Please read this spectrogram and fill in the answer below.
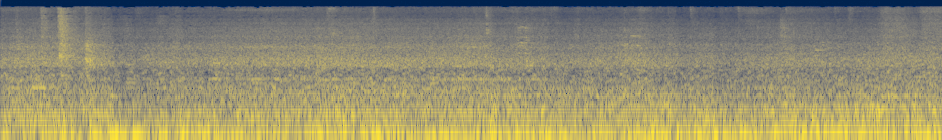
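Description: Steady low rumble of a subway train running through the station.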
